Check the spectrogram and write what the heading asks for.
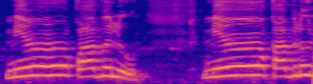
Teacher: نون ساکنہ کے بعد قاف پورا آ رہا ہے تو ہم قاف کے مخرج کے قریب جا کے اخفا کریں گے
